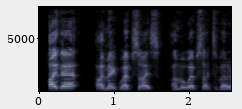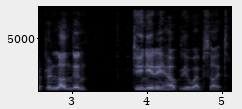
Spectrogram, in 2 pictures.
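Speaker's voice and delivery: quick, to-the-point pitch; direct pitch. Shown as a demonstration. Coach demonstrates a direct opening line to a prospect, brisk. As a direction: get straight to it, brisk. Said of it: "It's direct, it's to the point".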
